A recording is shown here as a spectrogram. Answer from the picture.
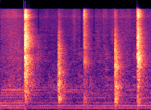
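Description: Hands and forearms slapping together in a two-man backhand trapping (hubad) drill: four sharp slaps about half a second apart, the third one lighter, as parries and strikes land in the flow.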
